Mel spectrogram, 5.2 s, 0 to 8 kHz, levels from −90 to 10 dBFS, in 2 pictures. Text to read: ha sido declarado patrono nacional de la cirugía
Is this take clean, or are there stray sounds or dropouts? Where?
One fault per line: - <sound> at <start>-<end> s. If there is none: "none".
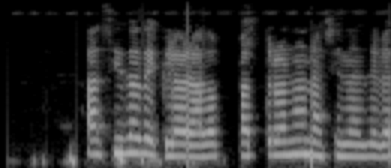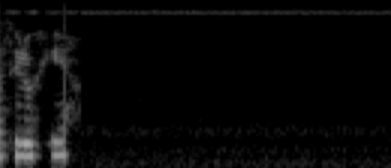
none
